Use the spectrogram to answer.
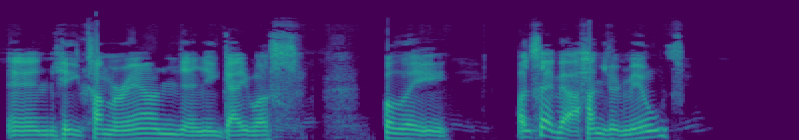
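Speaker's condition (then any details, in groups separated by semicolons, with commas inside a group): Cleft palate; congenital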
